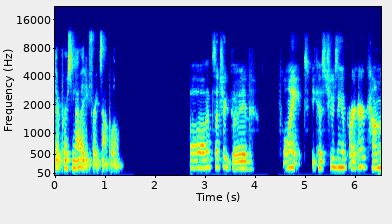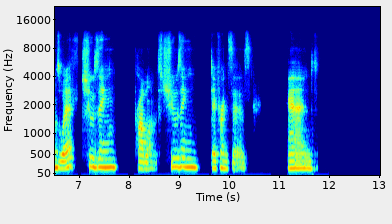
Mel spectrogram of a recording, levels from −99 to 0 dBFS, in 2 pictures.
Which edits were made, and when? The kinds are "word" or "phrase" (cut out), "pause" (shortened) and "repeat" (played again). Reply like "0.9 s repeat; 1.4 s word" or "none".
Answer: 7.0 s pause

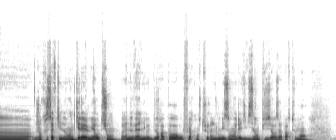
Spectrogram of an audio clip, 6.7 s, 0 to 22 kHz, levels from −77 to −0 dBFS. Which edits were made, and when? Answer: 4.4 s word

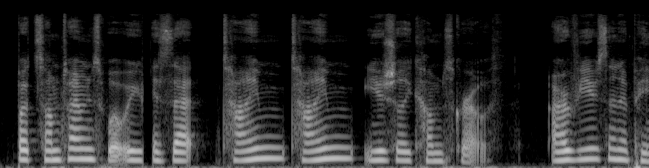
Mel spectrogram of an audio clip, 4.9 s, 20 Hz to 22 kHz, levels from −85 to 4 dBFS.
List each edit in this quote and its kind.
1.1 s word; 2.2 s repeat; 3.4 s word

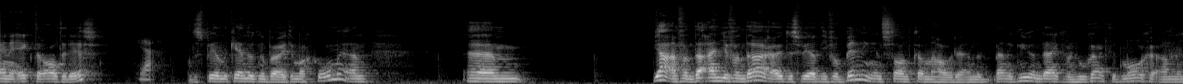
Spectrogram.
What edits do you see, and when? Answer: none

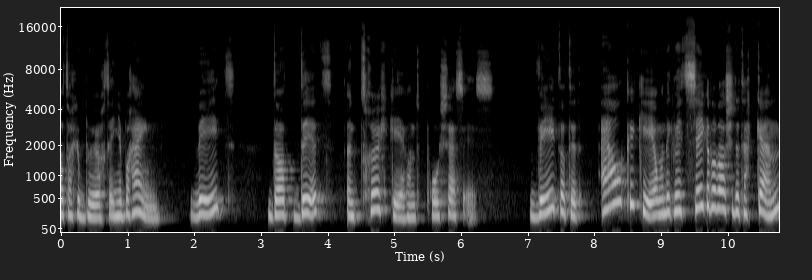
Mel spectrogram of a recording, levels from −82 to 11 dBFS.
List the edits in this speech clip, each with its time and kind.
6.8 s pause

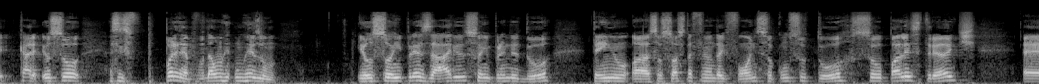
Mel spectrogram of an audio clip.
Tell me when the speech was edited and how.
none

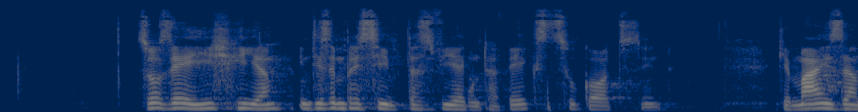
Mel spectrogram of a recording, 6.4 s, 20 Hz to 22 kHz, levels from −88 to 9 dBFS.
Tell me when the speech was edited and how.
2.2 s pause; 3.5 s word

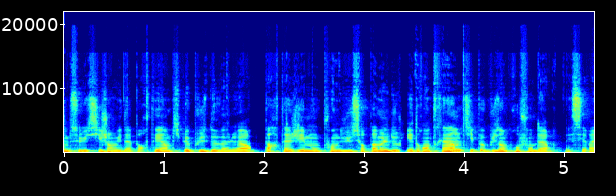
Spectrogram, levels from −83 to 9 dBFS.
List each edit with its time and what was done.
1.9 s word; 3.4 s word

